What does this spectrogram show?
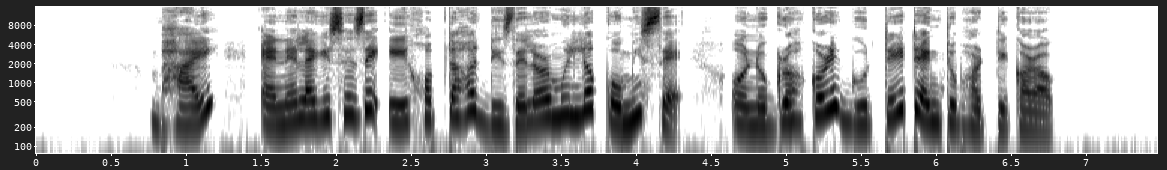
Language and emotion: Assamese, happy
